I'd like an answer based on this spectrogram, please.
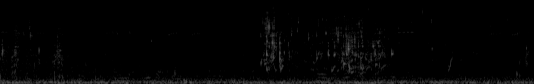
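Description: Faint sloshing and trickling of water as a person wades waist-deep in a muddy canal and works along the bank with their hands, with a short run of small splashes about halfway through.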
